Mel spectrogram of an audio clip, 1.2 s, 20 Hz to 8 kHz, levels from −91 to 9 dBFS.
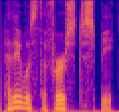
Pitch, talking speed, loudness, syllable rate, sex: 115 Hz, 300 wpm, -16 LUFS, 6.1 syllables/s, male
